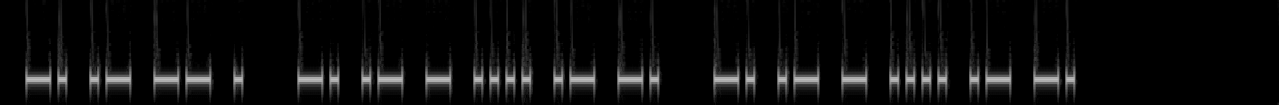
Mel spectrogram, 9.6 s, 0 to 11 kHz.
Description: Morse code, heard as a keyed tone, about 21 wpm, 700 Hz. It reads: NAME NATHAN NATHAN
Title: Practice QSO - Exchange 1 - Beginning - 20wpm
